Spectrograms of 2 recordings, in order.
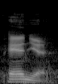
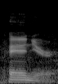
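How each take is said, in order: First: It is said in a New England accent. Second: It is said in a general American accent. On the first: "My favorite alternate pronunciation is panya, which would be New England" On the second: "I say pannier"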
